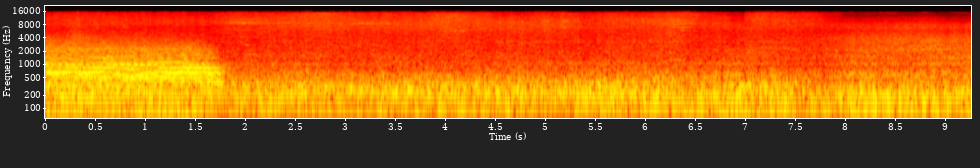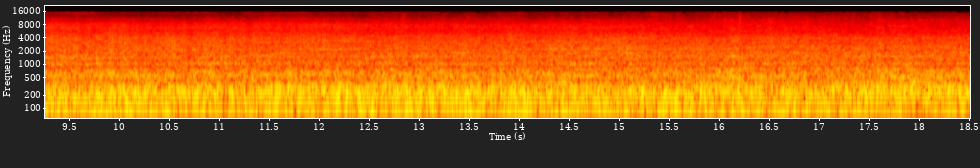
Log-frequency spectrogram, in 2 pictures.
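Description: A locomotive horn sounds a steady chord that cuts off suddenly about two seconds in. Then the train rolls past at speed with a continuous rumble and clickety-clack of wheels on rail, and a higher hiss of wheel noise over the first several seconds.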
